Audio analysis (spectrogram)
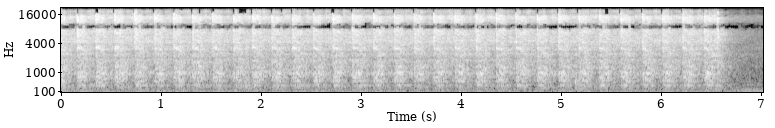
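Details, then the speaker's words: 1995 Jeep Wrangler YJ engine after 18 months sitting; the spark plug came out bone dry with no fuel. Even starter cranking at about 2.5 beats per second with no firing: cranks but does not start, cause not yet confirmed. "No dice. Let's take out the plug and see if we got any fuel in it now. All right, guys, still no dice here."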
